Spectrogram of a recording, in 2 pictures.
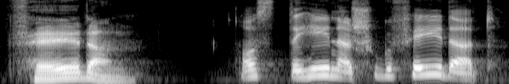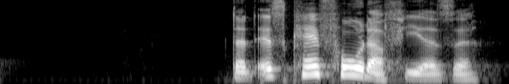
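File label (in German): "feedern", wittlicher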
